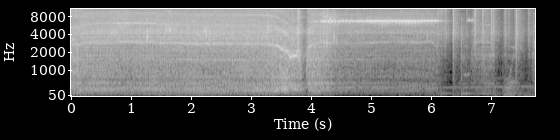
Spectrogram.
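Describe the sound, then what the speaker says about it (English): A power drill bores holes through a wagon frame, a loud close whine that bogs and pitch-drops midway, then revs again before stopping, followed by scattered clanks. "So we're gonna drill these holes"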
